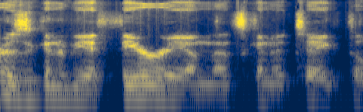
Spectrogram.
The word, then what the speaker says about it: Ethereum: do anything else but is it erythrium ethereum how do you how do you pronounce that eth pth ethereum ethereum okay so eth i i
